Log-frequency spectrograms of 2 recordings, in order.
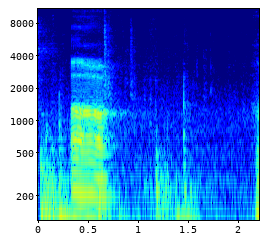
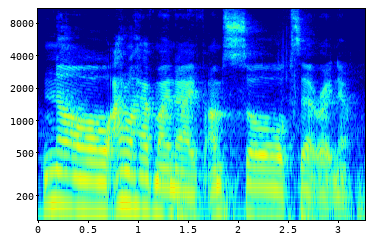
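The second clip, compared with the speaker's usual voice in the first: usual speaking voice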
